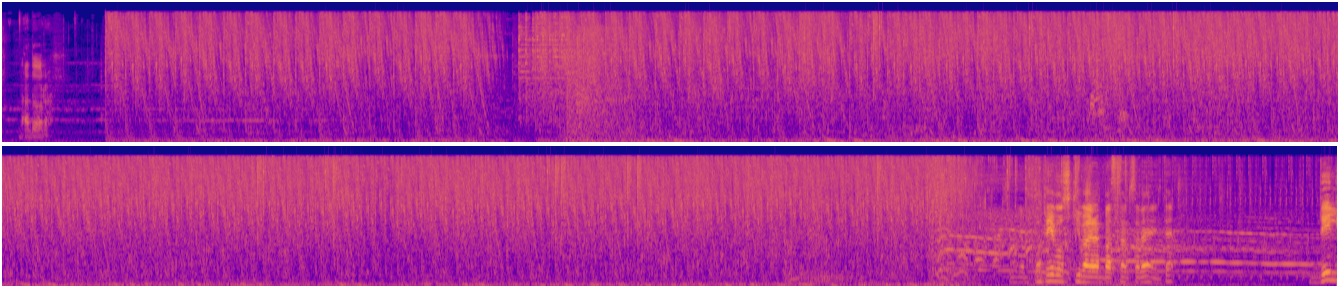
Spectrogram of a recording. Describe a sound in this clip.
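Electronic game music and rapid popping shots play steadily.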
